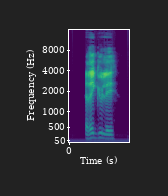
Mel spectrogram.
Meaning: to regulate
- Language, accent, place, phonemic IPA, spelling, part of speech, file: French, France, Lyon, /ʁe.ɡy.le/, réguler, verb, LL-Q150 (fra)-réguler.wav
